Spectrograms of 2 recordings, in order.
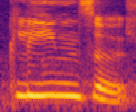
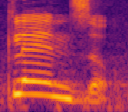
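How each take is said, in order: First: Cleanser as cleen-ser; the mistaken cleanser; wrong way. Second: Cleanser as klen-zer; the correct cleanser. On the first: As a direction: say cleanser with a long ee. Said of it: "People say it cleanser". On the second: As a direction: say cleanser with a short e and z. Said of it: "It's cleanser". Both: Shown as a demonstration.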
